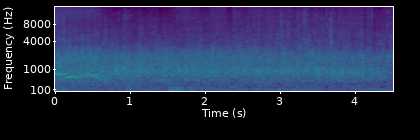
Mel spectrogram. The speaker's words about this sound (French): J'aimerais vous déclarer, dans toutes les sphères de nos vies, il est encore le Seigneur qui guérit. Quelqu'un devrait applaudir le Dieu qui guérit.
